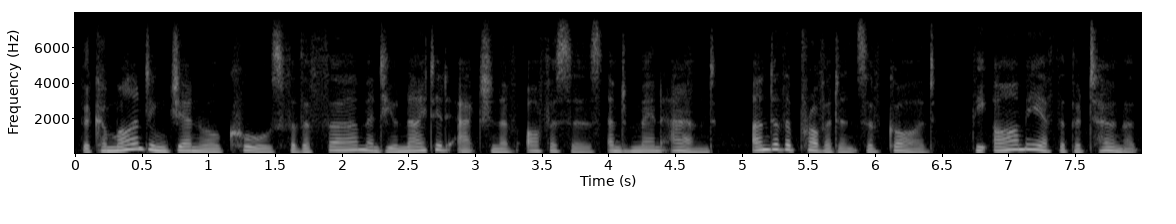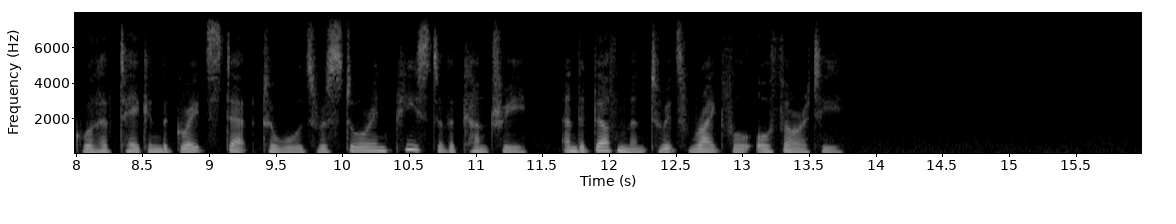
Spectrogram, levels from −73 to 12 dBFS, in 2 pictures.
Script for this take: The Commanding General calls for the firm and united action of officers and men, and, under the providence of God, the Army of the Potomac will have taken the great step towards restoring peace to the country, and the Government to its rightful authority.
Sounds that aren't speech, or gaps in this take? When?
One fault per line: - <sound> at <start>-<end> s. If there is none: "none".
none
